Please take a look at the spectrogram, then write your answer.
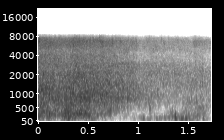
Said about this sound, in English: Can you hear the rhythm and the waves?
